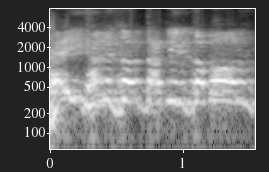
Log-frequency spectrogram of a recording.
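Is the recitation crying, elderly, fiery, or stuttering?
fiery. It is recited in a loud, fiery speech style. A politician used to fiery speeches is reciting. "রাজনীতির মঞ্চে সবসময় গরম বক্তব্য দিয়ে অভ্যাস"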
